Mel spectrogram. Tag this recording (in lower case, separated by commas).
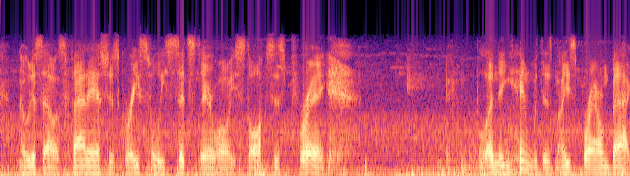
speech, animal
